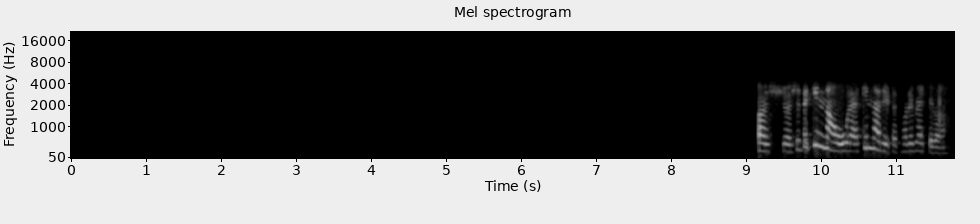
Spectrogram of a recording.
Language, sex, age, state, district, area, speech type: Dogri, female, 18-30, Jammu and Kashmir, Samba, rural, conversation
